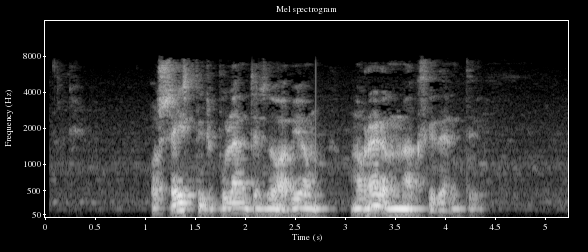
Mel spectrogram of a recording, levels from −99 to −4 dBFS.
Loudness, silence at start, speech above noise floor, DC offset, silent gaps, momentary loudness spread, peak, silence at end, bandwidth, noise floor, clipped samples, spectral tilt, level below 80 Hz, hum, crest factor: -21 LUFS; 1.05 s; 38 dB; under 0.1%; none; 16 LU; -4 dBFS; 0.85 s; 7.8 kHz; -59 dBFS; under 0.1%; -6.5 dB/octave; -54 dBFS; none; 18 dB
